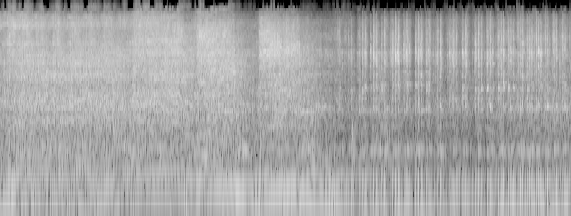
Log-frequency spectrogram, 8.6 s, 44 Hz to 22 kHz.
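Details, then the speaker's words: 1980 Toyota Corona Wagon after years sitting with varnished fuel: four-cylinder stumbles unevenly under throttle at about three beats a second while revving, missing on some cylinders; cause not confirmed. "sounds like she's running out about 1.3625 cylinders oh my chill"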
